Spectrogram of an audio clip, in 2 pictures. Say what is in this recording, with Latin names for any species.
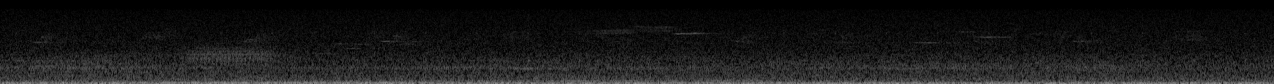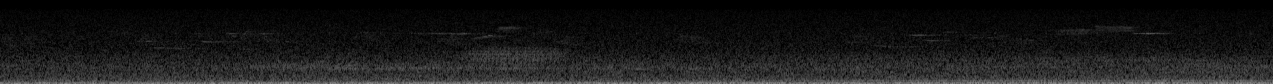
Vireo olivaceus, Dryobates villosus, Setophaga virens, Catharus guttatus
